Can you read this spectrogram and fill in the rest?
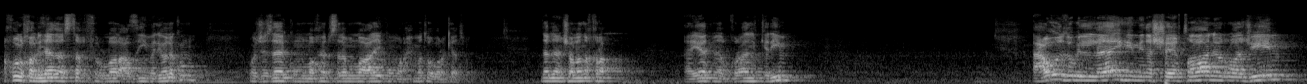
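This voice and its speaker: A man teaching Quran recitation rules, repeating words slowly and drawing them out to show the pronunciation, in a mosque. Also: mid-range voice, steady tone, a little hiss or hum. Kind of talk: tajweed lesson with demonstrated recitation. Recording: echoey mosque hall.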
